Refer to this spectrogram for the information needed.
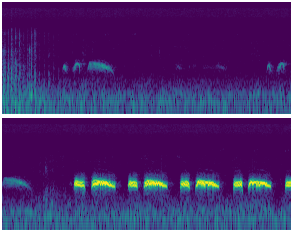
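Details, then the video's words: Wild spotted dove valued as a lure bird, said to sometimes stutter; quiet broken coo phrases, then a loud run of about nine rapid, evenly spaced short coos. "TEKUKUR LIAR SUARA IDAMAN PEMIKAT"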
